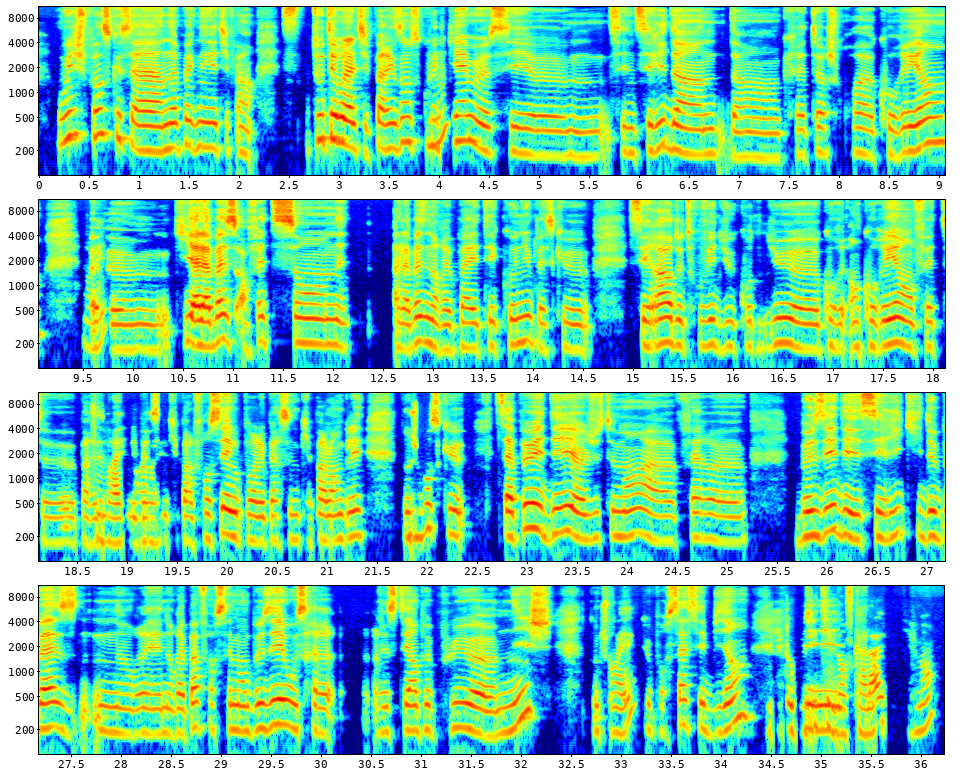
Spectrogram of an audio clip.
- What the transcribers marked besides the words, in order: static; distorted speech; tapping; unintelligible speech; other background noise
- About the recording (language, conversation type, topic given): French, podcast, Quel rôle les réseaux sociaux jouent-ils dans la création du buzz autour d’une série ?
